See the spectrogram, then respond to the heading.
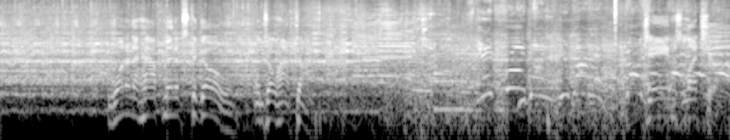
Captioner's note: crowd Noise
